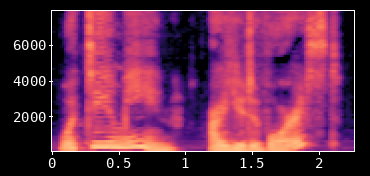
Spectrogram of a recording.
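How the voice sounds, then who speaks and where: A woman voicing a calm, self-assured adult younger sister who speaks matter-of-factly. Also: medium pitch, measured pace, voice pushed down. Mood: cool. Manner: cool and matter-of-fact.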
